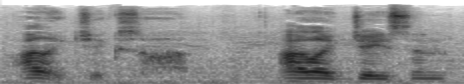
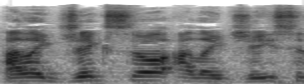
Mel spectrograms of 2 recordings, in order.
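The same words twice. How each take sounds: First: It is said in a calm, put-on Jigsaw voice. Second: It is said in the speaker's normal voice.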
